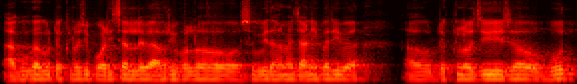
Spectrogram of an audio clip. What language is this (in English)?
Odia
